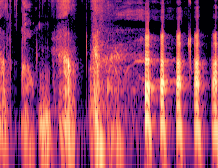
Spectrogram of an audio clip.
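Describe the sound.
Someone bites and crunches a raw carrot close up in ASMR style, producing a quick series of crisp, loud crunching chews.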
